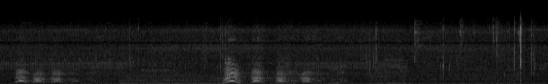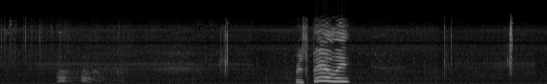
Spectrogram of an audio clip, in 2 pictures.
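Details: Bailey, a Beagle, during rough, direct play with his Poppa: clusters of short, gruff barks and grunts early on, a few more in the middle, then a loud, high, wavering whine-yelp near the end over a steady low hum.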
